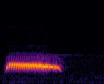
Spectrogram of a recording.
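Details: Spotted dove, a trained lure voice in the thúc gù style meant to provoke wild birds into cooing back: one steady, hollow coo note lasting about half a second, then silence.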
